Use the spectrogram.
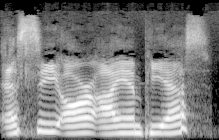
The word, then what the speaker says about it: scrimps: it's uh scripts second scratch how do you spell that s-c-r-i-m-p-s yes scrimps okay uh suck it's great brian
